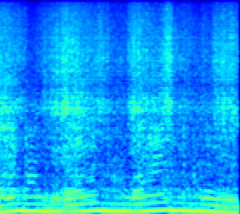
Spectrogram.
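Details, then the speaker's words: Honda Civic project flip car given small revs: deep low rumble with coarse, uneven blips rising and falling; sounds awful, rough engine, cause unclear. "sounds God awful may God help us"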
